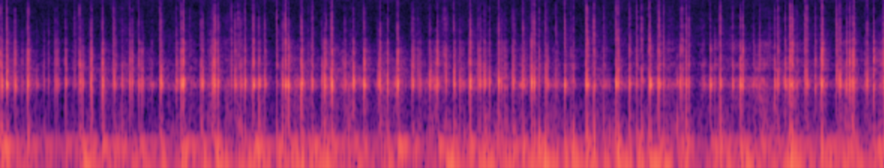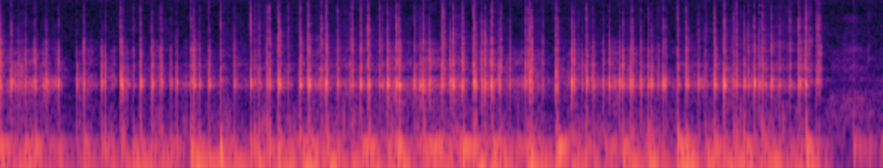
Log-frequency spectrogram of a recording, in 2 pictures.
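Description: Long acrylic nails rapidly tap and scratch the top of a small rectangular pink cardboard box, likely hollow and closed, resting on a furry mic cover. The result is a dense, continuous stream of quick, hollow papery clicks and scrapes with a boxy midrange tone and a steady low rumble underneath. The tapping continues for about fourteen seconds before stopping into near silence.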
